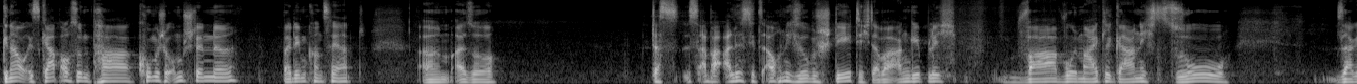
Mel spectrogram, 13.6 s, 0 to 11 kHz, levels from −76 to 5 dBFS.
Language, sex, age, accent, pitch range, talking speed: German, male, 30-49, German, 105-130 Hz, 140 wpm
